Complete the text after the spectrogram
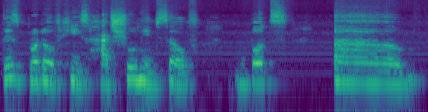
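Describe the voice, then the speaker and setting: A Nigerian woman with a lowish, husky voice shares her views as a guest on a discussion call. She speaks conversationally and thoughtfully, circling back and repeating herself as she searches for words. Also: fairly even intonation, extremely slow, low-quality recording. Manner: hesitant, reflective, repeats phrases for emphasis. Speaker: remote guest on a panel discussion. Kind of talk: unscripted opinion, conversational. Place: indoors at a laptop on a remote online call.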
